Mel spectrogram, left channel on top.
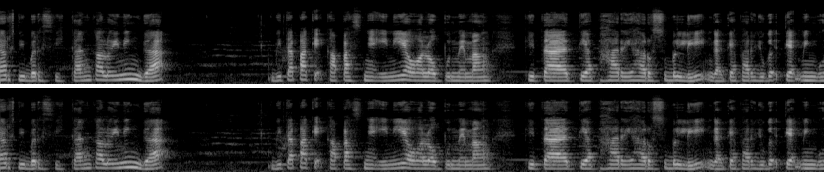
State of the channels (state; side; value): normal; both; correlation 0.82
